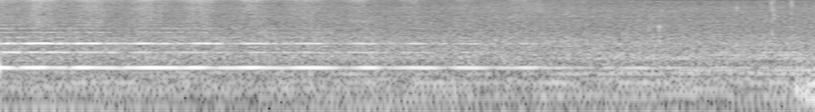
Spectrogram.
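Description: Soft background music for relaxation: one long held note that fades away over the second half.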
